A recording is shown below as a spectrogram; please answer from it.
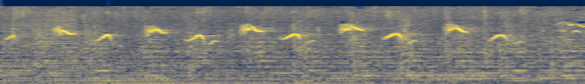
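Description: Background music with a bird chirping over it: a quick run of about ten short falling chirps, alternating between a higher and a lower pitch at about five a second, stopping near the end.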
